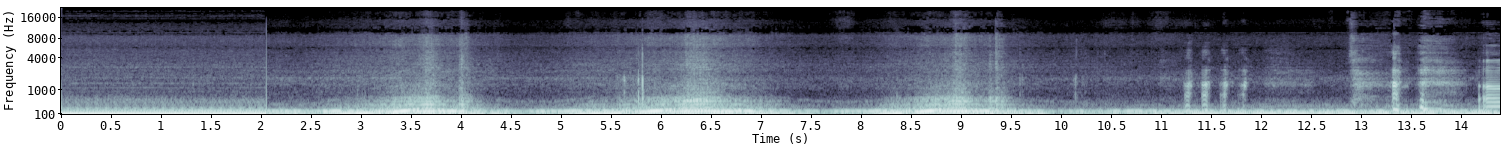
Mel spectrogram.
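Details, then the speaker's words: Audi S5 after replacing timing-advance part stuck in advanced position: three quick blips rising and falling, then idle with faint uneven stumble; still slightly lumpy, slight misfire remaining. "So as you can probably hear, if you can hear me above the sound of this beast, she's still a bit lumpy."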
